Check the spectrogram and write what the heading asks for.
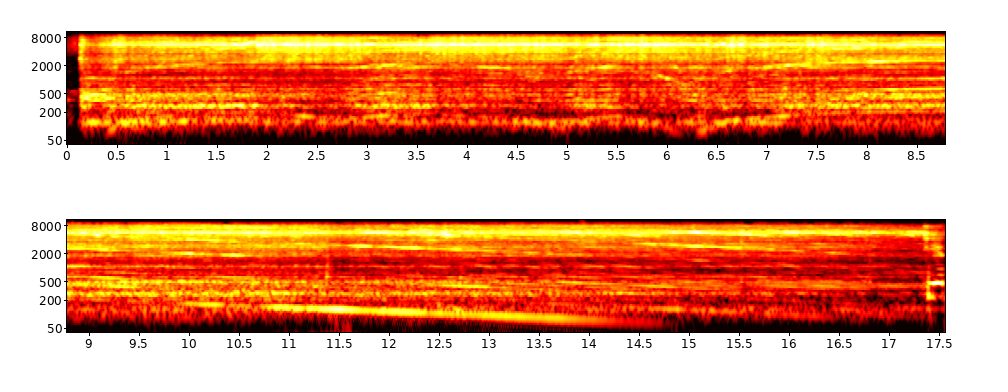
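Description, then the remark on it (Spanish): A blender runs continuously, whirring loudly as it purees potato and cabbage into juice, its motor pitch shifting and dropping as the contents churn, with no talking over it. “Este jugo de papa con repollo no es para el tratamiento agudo, como vimos con el bicarbonato, sino es para tratar de reforzar y reparar nuestros tejidos, sobre todo el estómago, tratarlo de reparar.”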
